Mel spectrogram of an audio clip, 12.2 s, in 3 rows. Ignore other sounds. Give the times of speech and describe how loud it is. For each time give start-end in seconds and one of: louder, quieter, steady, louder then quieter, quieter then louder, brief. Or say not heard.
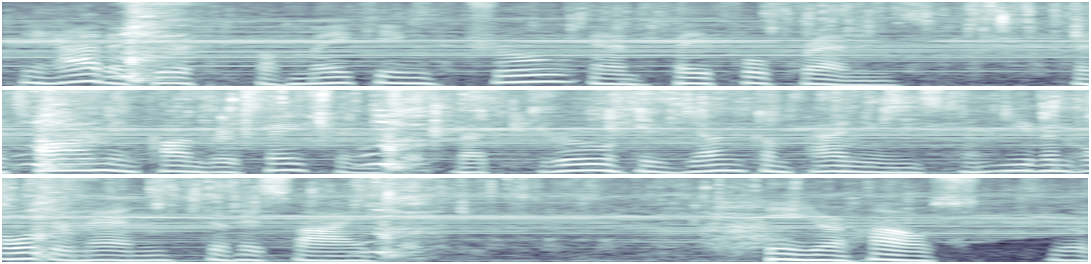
0.1-9.7 steady
11.0-12.1 brief.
